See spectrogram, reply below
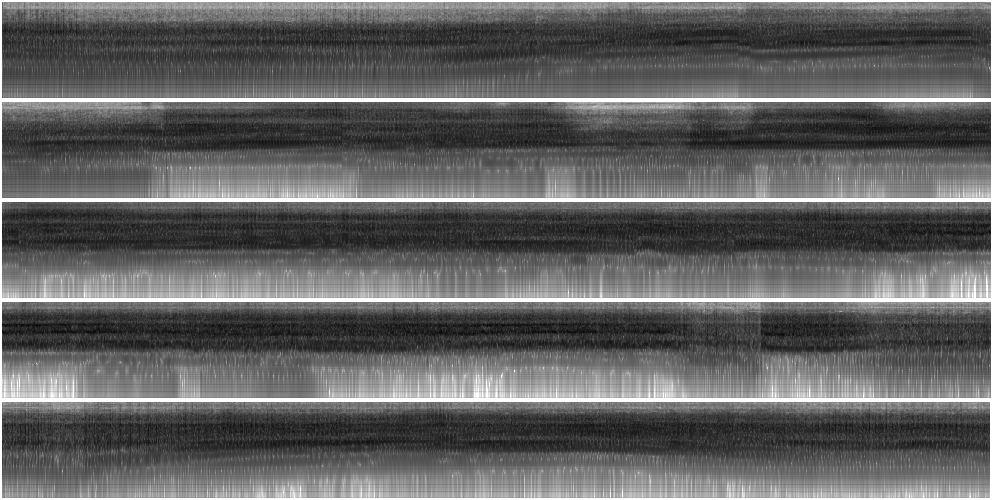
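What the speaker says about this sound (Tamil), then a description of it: "actually drifting" A Nissan GT-R race car drifts in a video game, its engine note rising and falling steadily while tires squeal and skid loudly and continuously throughout.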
